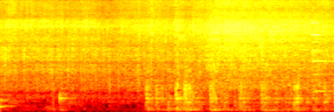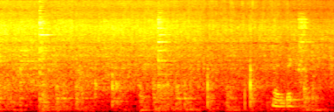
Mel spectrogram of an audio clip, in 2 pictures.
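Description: Tomatoes frying and being stirred in a pan for dal palak, a steady loud sizzle with scraping spatula strokes throughout, no voices.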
